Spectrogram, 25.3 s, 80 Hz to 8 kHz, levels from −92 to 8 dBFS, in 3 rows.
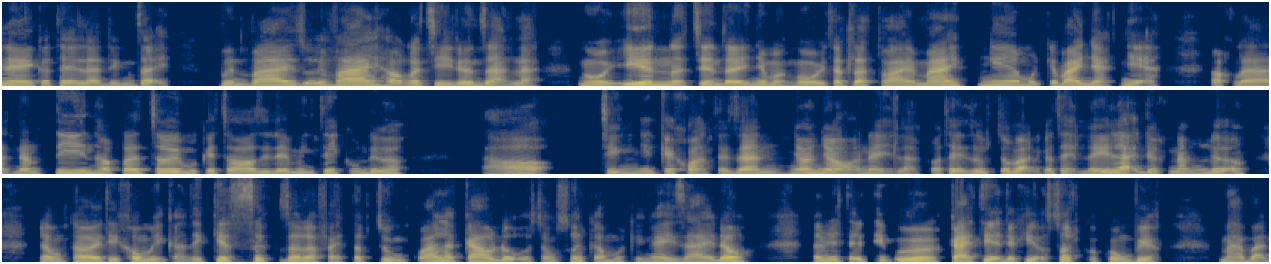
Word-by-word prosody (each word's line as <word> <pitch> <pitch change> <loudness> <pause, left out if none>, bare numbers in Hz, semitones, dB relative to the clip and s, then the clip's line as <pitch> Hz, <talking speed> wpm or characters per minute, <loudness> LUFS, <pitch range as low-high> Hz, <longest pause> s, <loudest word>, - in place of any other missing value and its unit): này, 190 -2 +3
có 195 +1 -5
thể 185 - +1
là 120 0 +1
đứng 120 +8 -8
dậy 205 +2 -2 0.3
vươn 175 +1 -3
vai, 195 +2 +4
duỗi 200 +3 -1
vai 210 -1 +5
hoặc 155 -7 0
là 150 - +2
chỉ 135 -4 -3
đơn 155 +3 +2
giản 115 -11 0
là 115 -2 -3 0.2
ngồi 135 -2 +1
yên 210 +3 +8
ở 180 - +2
trên 145 -2 +1
đấy 130 +1 +5
nhưng 175 -1 -1
mà 135 - -2
ngồi 120 -1 0
thật - - 0
là 115 - +4
thoải 120 -4 +1
mái, 165 - +4
nghe 210 -2 0
một 170 -5 -4
cái 175 - -3
bài 175 -4 +6
nhạc 140 +2 -2
nhẹ 180 -1 -2 0.4
hoặc 125 - -4
là 115 -3 0
nhắn 140 +6 -2
tin, 230 -1 +1
hoặc 185 -3 -2
là 185 - +5
chơi 205 0 +3
một 170 -4 -5
cái 165 +1 -3
trò 160 -4 +2
gì 135 -3 -5
đấy 125 0 +1
mình 170 -2 -5
thích 235 +2 +1
cũng 195 +2 -9
được. 170 -3 -2 0.6
Đó, 160 - -2 0.3
chính 165 +5 -5
những 205 +1 -7
cái 185 -2 -3
khoảng - - -2
thời 115 - -5
gian 135 +3 +1
nho 190 +3 +1
nhỏ 190 - 0
này 110 0 -5
là 110 -2 -8
có 125 - -7
thể - - 0
giúp 160 +7 -3
cho - - -1
bạn 145 -1 +1
có 135 - -4
thể 125 - -6
lấy 115 +3 0
lại 225 -7 +3
được 145 -2 -6
năng 155 +1 -5
lượng, 175 -3 -1 0.4
đồng 150 -1 -1
thời 145 -4 +3
thì 135 0 -3
không 175 +4 +1
bị 170 -3 -2
cảm 100 - -11
thấy 130 +3 -5
kiệt 160 +2 +2
sức 230 +5 -2
do 155 -1 +2
là 140 - +2
phải - - -7
tập - - -3
trung 145 -2 -3
quá 180 - 0
là 210 -2 +1
cao 165 0 +4
độ 165 -4 -1
trong 140 +2 -9
suốt 255 - -4
cả - - -3
một 105 0 -8
cái 110 - -12
ngày 135 -3 -3
dài 120 +1 -2
đâu. 190 +3 +6 0.5
Xong 190 - 0
như 195 - 0
thế - - +2
thì 135 - -4
vừa 145 +1 +6
cải 140 - +6
thiện 170 - +3
được - - -3
hiệu 155 - -1
suất 235 +3 0
của - - -13
công 130 -1 -2
việc 135 -3 +1 0.4
mà - - -4
bạn - - -3
155 Hz, 270 wpm, -24 LUFS, 130-190 Hz, 0.6 s, yên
